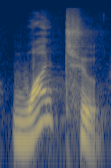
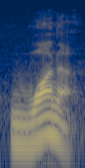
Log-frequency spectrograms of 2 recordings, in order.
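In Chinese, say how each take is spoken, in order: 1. want 和 to 各自读成完整的单词。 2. want 和 to 连在一起，读成一个弱化的词。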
